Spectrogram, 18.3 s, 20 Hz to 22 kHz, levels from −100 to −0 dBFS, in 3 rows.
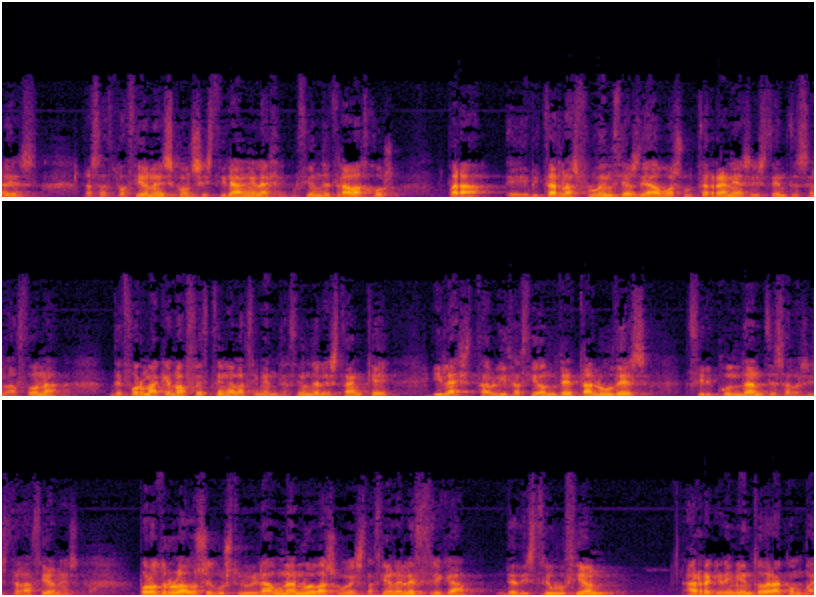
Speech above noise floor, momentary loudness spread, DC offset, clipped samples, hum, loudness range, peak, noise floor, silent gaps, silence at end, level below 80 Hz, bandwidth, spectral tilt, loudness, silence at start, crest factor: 19 dB; 13 LU; under 0.1%; under 0.1%; none; 3 LU; -8 dBFS; -47 dBFS; none; 0 s; -58 dBFS; 14 kHz; -6 dB/octave; -28 LUFS; 0 s; 20 dB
